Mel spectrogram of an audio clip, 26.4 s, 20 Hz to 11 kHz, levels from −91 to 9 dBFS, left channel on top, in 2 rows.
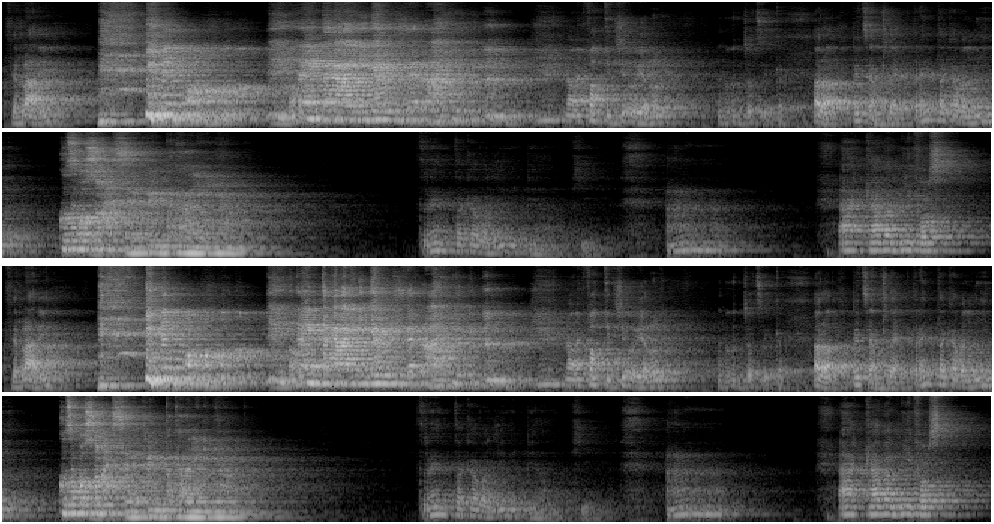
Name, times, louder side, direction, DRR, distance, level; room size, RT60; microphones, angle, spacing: voice 1, 0.0-0.8 2.8-3.1 3.7-4.1 7.0-8.9 9.5-13.4 14.3-14.5 18.8-21.1 21.5-21.7 22.1-22.8 24.1-25.7, right 1 dB, 15° right, -1 dB, 0.8 m, -32 dB
voice 2, 1.3-3.2 3.5-7.3 14.0-16.4, right 1 dB, 55° right, -6 dB, 1.6 m, -22 dB
19.0 x 6.4 x 2.4 m, 2.7 s
head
